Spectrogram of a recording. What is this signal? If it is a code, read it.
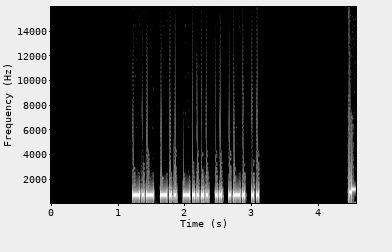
Morse code, heard as a keyed tone, about 34 wpm, 700 Hz. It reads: KD6IRI
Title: K1USN SST QSO Practice - 35wpm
